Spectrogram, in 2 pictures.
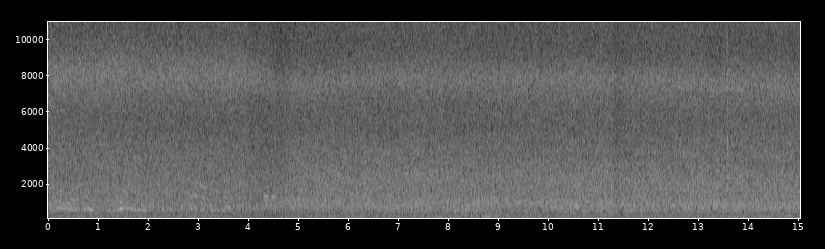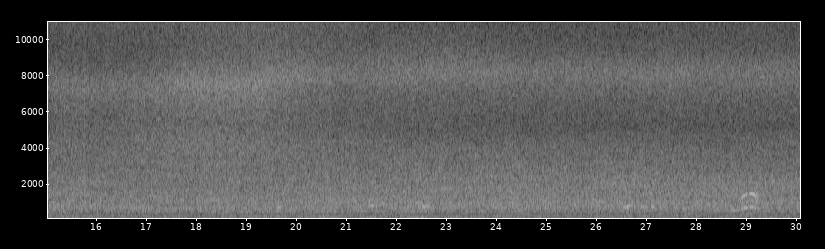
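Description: Waterfall pouring down rock slabs into a pool: a steady, loud rush of falling water that does not let up.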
